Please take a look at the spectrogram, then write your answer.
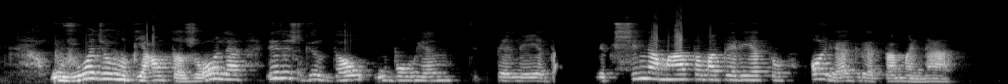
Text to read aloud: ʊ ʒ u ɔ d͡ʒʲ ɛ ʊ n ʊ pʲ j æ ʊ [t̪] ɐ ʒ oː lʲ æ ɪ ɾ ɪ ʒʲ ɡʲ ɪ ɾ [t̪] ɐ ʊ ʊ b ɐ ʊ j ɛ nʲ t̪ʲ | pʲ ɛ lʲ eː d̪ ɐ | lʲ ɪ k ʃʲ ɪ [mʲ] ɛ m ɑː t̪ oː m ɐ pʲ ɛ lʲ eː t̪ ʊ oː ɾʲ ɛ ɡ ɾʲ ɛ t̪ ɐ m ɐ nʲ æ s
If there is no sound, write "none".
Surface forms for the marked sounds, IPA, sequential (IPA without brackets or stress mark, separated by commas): t̪, d̪, nʲ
